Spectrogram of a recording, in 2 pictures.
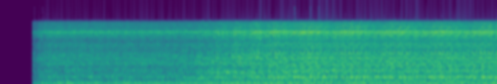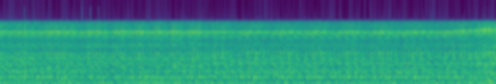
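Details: Torino diesel truck with an overheating problem, idling: a steady shake about four pulses a second; a failing fan clutch causing engine vibration is suspected, not confirmed.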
